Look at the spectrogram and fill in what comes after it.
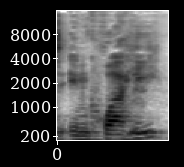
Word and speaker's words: INQAAHE: Inquahi, and I'm sure that's wrong, but that's however I always have it sounding in my head. – That's pronounced correctly.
